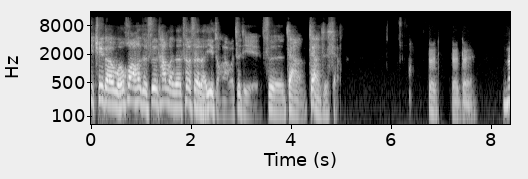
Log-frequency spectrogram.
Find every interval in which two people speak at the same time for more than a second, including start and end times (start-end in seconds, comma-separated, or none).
none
